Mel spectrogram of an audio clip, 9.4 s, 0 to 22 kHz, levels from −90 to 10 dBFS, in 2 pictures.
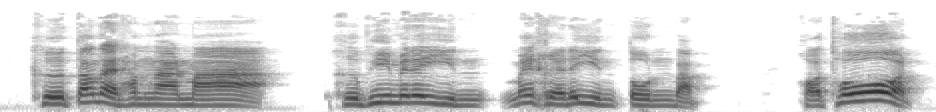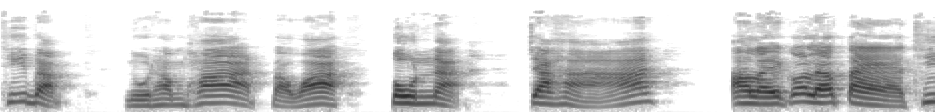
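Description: Speech clip with MP2 compression damage throughout. It sounds dull, with gurgling, granular distortion as upper bands drop out. That likely points to a low bitrate, around 80 kbps.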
